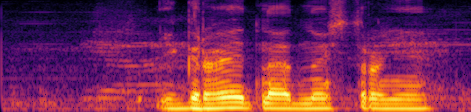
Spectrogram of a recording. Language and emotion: Russian, neutral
